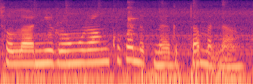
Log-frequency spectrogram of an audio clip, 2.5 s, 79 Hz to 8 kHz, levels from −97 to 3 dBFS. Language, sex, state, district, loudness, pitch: Garo, female, Meghalaya, South Garo Hills, -13 LUFS, 245 Hz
